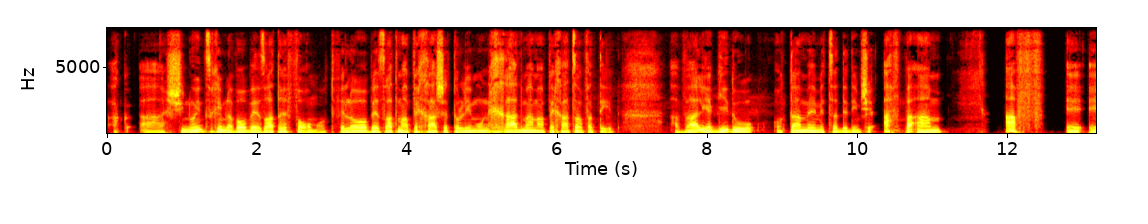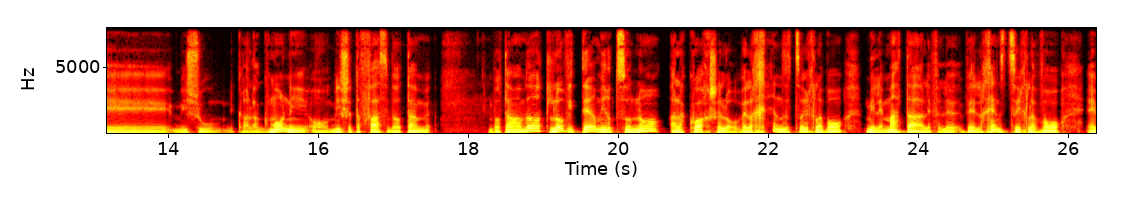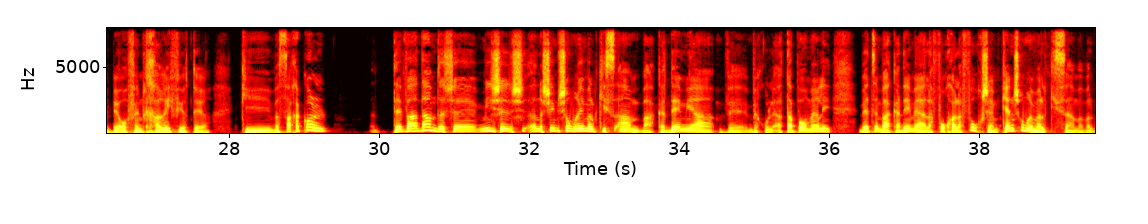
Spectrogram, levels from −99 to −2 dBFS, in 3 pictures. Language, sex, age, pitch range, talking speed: Hebrew, male, 30-49, 105-130 Hz, 115 wpm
